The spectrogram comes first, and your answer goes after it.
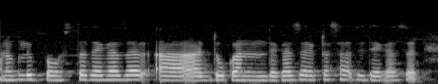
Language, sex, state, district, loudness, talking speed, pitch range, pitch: Bengali, female, Tripura, West Tripura, -18 LUFS, 165 wpm, 195-215 Hz, 205 Hz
